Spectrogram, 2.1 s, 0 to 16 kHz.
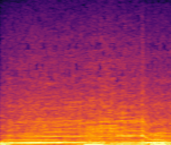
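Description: A Formula 2-style race car in a racing game at Melbourne winds its engine up through a steady high whine, then shifts from third into fourth near the end, the pitch dropping briefly before it climbs again.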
